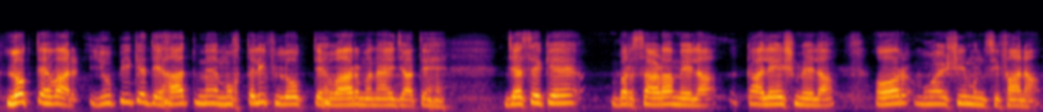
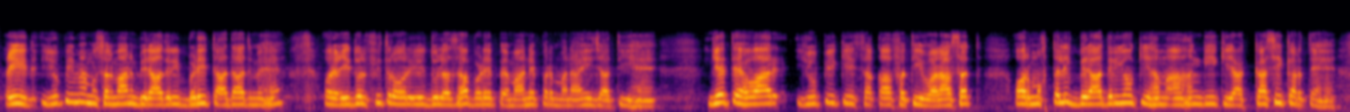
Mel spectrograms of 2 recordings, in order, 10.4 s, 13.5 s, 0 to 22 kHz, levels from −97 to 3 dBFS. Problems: none marked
